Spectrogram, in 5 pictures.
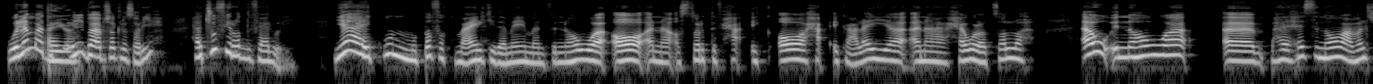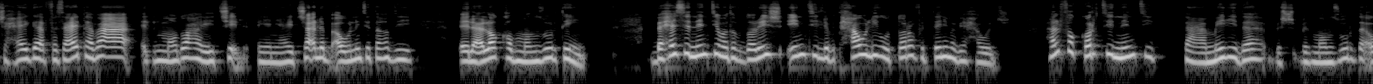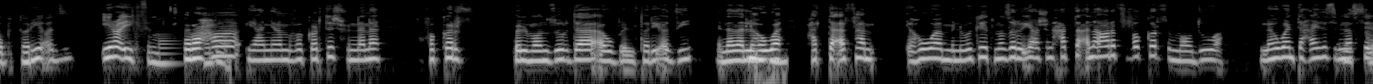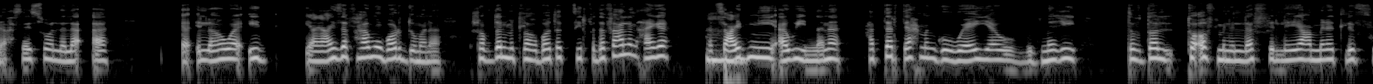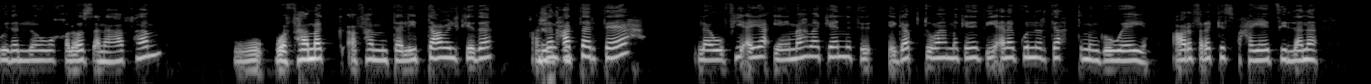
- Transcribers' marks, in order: tapping; distorted speech; static
- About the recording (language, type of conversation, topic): Arabic, advice, إزاي أقدر أحافظ على علاقتي عن بُعد رغم الصعوبات؟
